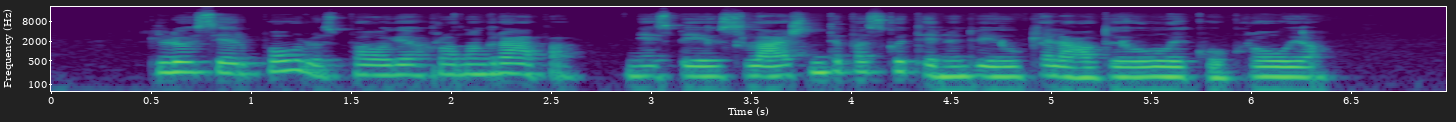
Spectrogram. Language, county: Lithuanian, Šiauliai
